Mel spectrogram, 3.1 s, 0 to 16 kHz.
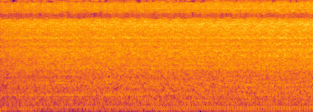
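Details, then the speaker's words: Early BMW N55 idling just after replacing its failing high pressure fuel pump with a rebuilt N54-style pump with E85 seals: even, steady idle, light regular ticking, no stumble or misfire; rail and low-side pressure good, oil-pressure gauge broken. "Oil pressure is just pegged to 72, so that's because that sensor is broken. But she's running smoothly."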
